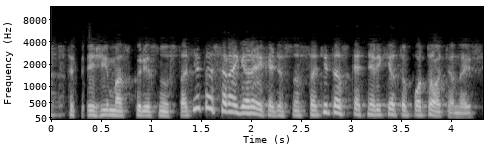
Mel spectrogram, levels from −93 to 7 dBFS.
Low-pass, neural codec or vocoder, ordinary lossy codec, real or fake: 7.2 kHz; codec, 16 kHz, 16 kbps, FreqCodec, larger model; AAC, 64 kbps; fake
